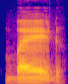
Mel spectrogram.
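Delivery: बैड said with an open ae vowel, firmly and loudly; correct reading. Shown as a demonstration. Teacher models बैड for Hindi learners, loud and clear. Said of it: "बैड पढ़ेंगे".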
